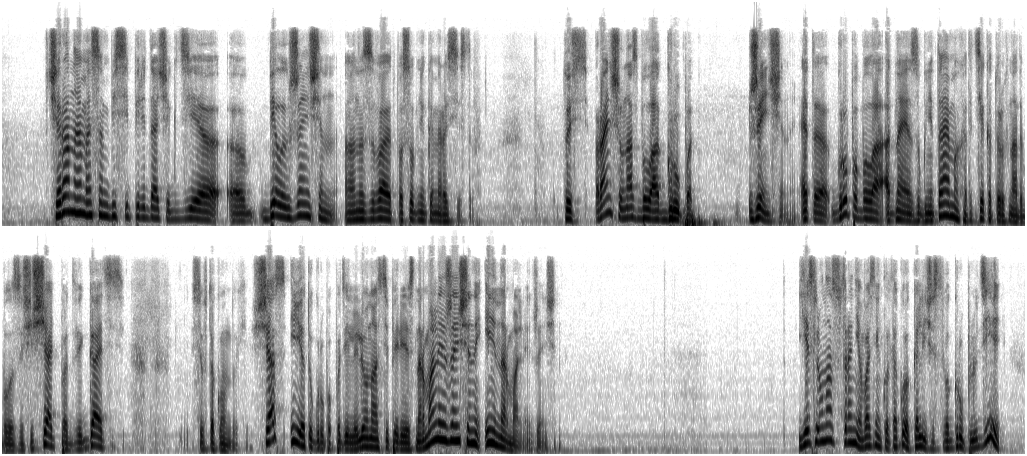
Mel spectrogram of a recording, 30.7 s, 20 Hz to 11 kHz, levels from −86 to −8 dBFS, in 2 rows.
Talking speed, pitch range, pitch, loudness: 120 wpm, 95-145 Hz, 115 Hz, -13 LUFS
